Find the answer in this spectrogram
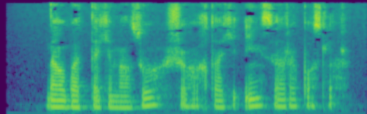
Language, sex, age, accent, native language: Uzbek, male, 18-24, Qashqadaryo, Uzbek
